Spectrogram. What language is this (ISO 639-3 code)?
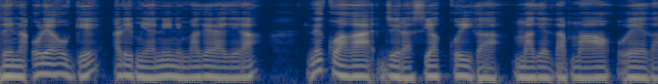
kik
